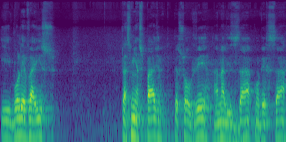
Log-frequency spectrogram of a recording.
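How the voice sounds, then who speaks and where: A man's dark, mellow tone comes at a moderate pace. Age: 70s. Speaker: social project volunteer. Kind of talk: community meeting remarks.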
